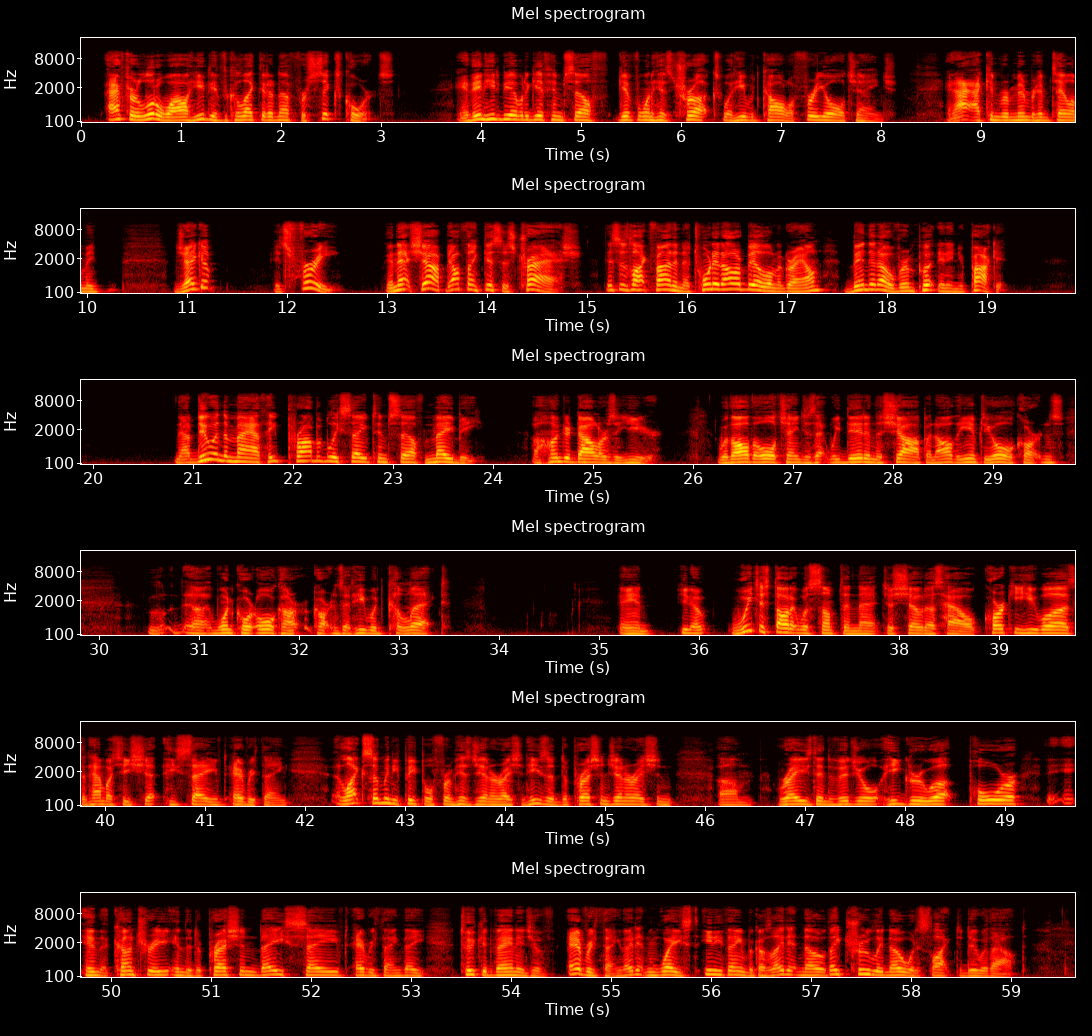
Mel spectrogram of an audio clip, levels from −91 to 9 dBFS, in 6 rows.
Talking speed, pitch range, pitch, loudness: 185 wpm, 140-175 Hz, 155 Hz, -30 LUFS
